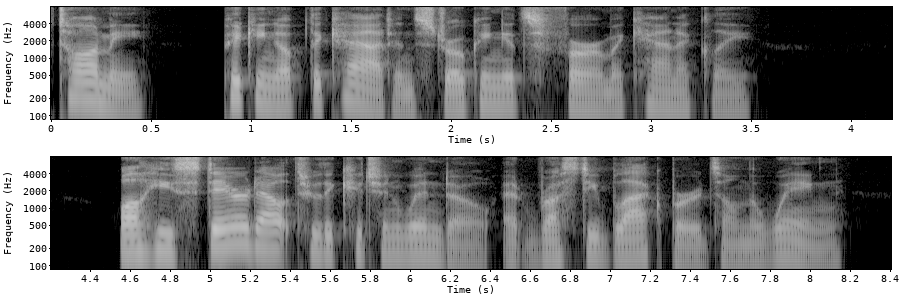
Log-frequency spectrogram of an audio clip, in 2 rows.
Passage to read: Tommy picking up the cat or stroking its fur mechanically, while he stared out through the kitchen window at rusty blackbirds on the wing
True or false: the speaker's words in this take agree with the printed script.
false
